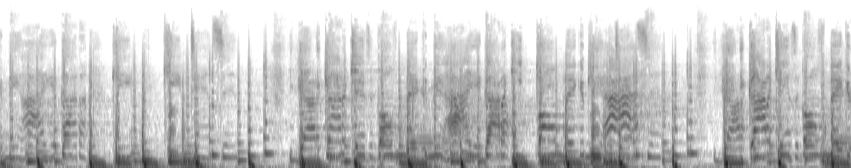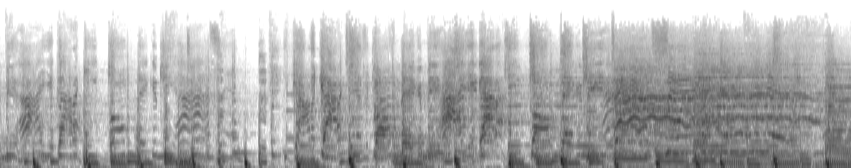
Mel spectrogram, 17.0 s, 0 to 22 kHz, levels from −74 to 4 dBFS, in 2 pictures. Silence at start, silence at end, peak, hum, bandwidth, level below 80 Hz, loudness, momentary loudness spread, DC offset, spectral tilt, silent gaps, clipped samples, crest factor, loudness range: 0 s; 0 s; 0 dBFS; none; 16 kHz; -32 dBFS; -20 LUFS; 10 LU; under 0.1%; -5 dB/octave; none; under 0.1%; 20 dB; 6 LU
